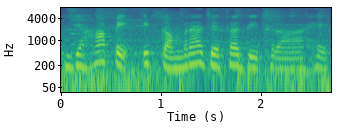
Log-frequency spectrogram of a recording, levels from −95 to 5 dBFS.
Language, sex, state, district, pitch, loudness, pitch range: Hindi, female, Maharashtra, Mumbai Suburban, 190 Hz, -16 LUFS, 165-215 Hz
